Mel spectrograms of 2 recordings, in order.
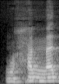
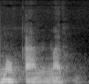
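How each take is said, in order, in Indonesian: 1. Konsonan tengahnya adalah h yang kuat dari tenggorokan. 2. Konsonan tengahnya adalah bunyi k. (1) "Muhammad bil ha" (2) "pakai kaf"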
